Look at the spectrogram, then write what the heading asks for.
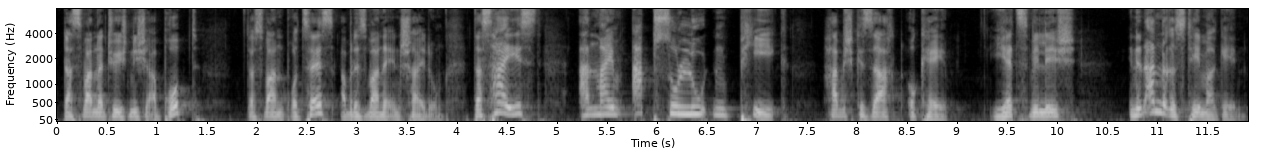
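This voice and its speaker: A man's voice: mid-range voice, moderate pace. A man hosting his podcast, slightly congested from a cold, telling a story casually with lots of fillers and restarts. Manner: animated, many fillers and restarts. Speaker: podcast host.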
